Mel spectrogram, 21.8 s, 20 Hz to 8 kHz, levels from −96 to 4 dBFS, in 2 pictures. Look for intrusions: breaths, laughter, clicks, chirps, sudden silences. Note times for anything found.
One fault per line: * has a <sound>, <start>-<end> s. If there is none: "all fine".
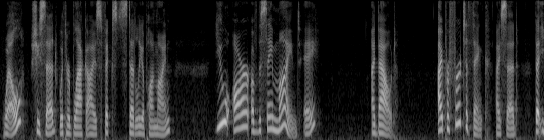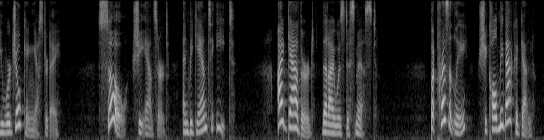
all fine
